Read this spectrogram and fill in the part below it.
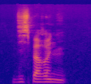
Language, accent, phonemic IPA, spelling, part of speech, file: French, France, /dis.pa.ʁø.ni/, dyspareunie, noun, LL-Q150 (fra)-dyspareunie.wav
- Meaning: dyspareunia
